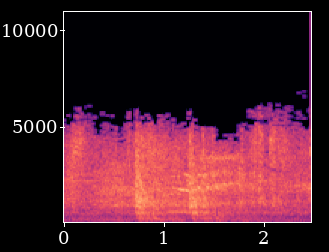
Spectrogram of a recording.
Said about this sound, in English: You want to step aside there? They want to lock that door.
